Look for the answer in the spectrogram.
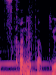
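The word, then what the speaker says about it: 束ねた: さらに「死のをつかねた雨」つかネタっていうのはあの束ネタと書いてつかネタって読むんですけどあの篠を束,、ね、束にしたような太い雨がて激しく降ってるんだと。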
